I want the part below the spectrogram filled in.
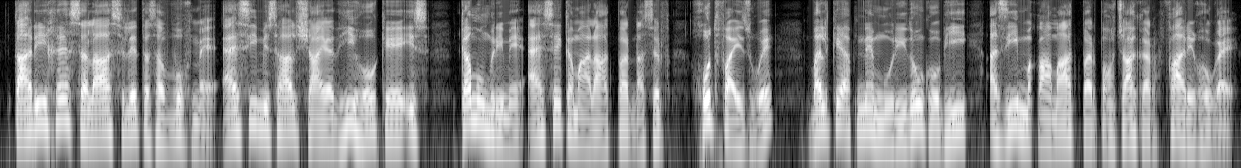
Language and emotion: Urdu, neutral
